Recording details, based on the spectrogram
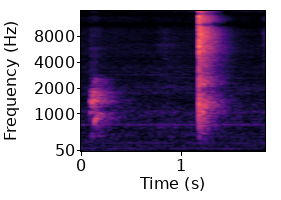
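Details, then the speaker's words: Two sharp snapping pops about a second apart over quiet room hum: a focused (not radial) shockwave therapy unit (ESWT) firing single shots. "Like if I put the same over here, you can see this is green now, and I am getting the shot. So I am getting the shot."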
